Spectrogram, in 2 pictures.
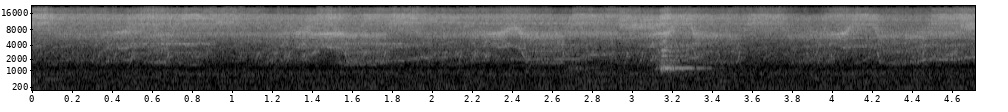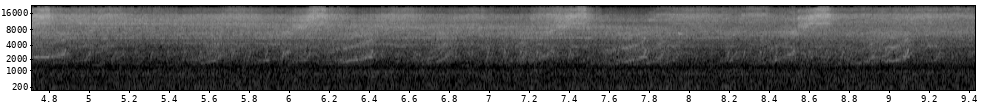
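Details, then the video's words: Cicadas in a sunny spot on a summer mountain, shrilling in a steady buzzing wall with rhythmic pulses and rising strokes; one short clear note cuts in briefly midway. "セミの鳴き声 夏の山 日なた"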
